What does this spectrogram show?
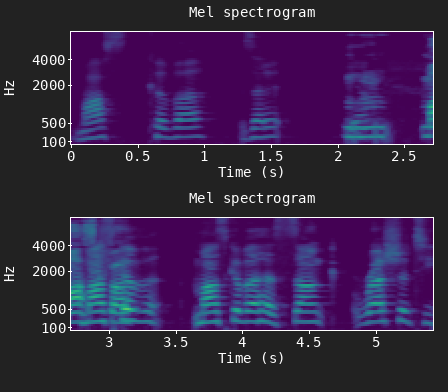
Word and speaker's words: Moskva: Moskva.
